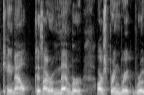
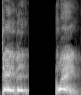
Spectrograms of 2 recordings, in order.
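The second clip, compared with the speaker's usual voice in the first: very high, much louder yell; shouting a name; 6 dB louder, slower than usual. Retold or imitated. Drunk at a party, yelling at a stranger, full shout. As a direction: yell it as loud as you can. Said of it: "As loud as I can".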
